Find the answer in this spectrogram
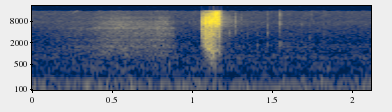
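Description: Quiet room with a steady low hum, broken about a second in by a single short breath sound.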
